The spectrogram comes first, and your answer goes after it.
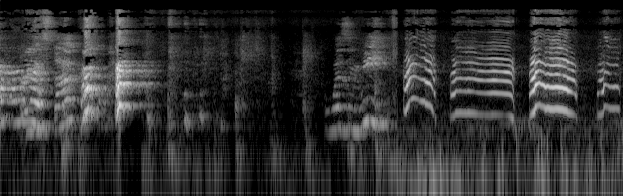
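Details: German Shepherd's chatty vocal sounds: a burst of rough grumbling yips, a quiet spell, then several clear high whines held level and dropping at the ends, with some speech and a low background hum.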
